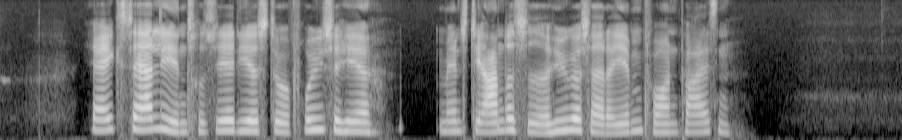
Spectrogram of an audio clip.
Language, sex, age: Danish, female, 37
